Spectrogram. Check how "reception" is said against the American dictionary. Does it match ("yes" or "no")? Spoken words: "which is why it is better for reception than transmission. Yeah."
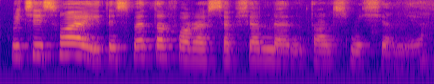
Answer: yes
